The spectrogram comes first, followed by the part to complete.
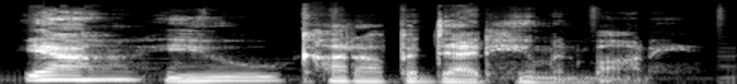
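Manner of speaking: plain reading voice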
